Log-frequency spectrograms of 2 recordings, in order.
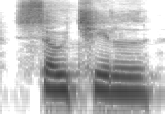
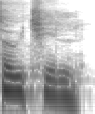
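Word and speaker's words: Xochitl: by an actor called sochil gomez that's how you pronounce the name but it's with an x but it's pronounced sochil she's from is it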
